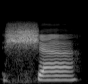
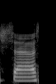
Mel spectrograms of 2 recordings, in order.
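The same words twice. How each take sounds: First: The sh sound is blown out with much air. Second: The sh sound is made with little air. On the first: The speaker calls it right. "ditiupkan lagi" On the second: The speaker calls it wrong. "Kalau cuma sha, si, su itu kurang"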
